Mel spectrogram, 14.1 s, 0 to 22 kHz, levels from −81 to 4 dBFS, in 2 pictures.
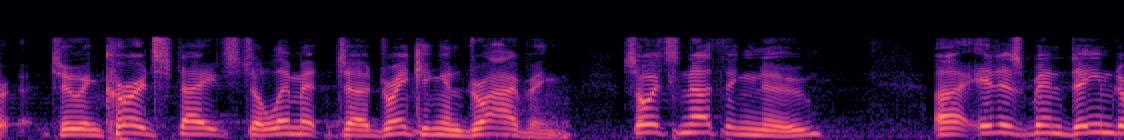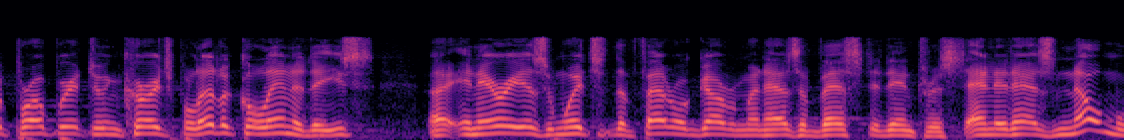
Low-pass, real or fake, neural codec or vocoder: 7.2 kHz; real; none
